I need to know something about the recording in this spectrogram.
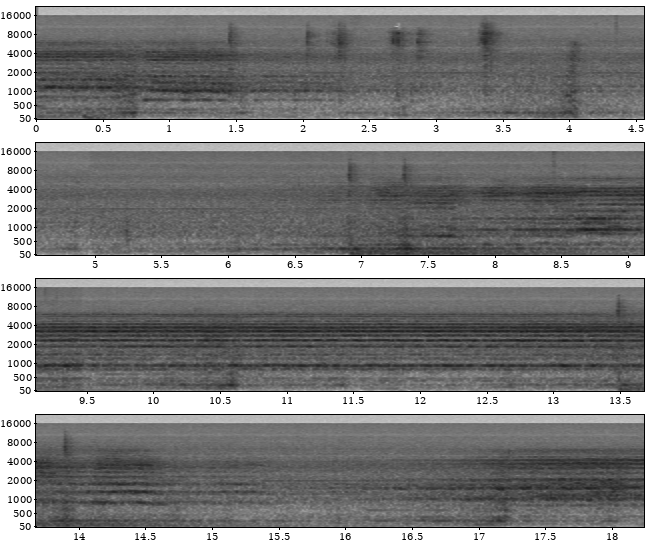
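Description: Music with a singing voice plays from a loudspeaker.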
